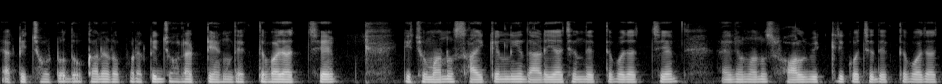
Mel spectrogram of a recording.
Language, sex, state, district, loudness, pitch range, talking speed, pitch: Bengali, male, West Bengal, Paschim Medinipur, -19 LUFS, 115-125 Hz, 180 wpm, 120 Hz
